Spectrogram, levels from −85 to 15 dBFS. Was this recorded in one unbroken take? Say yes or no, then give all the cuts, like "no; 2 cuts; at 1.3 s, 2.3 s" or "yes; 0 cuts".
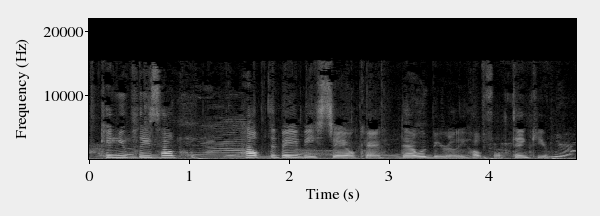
yes; 0 cuts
